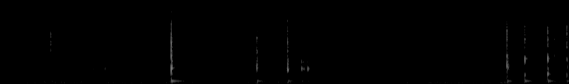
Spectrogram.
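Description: Long nails tap a clear, hollow, empty PET plastic water bottle with a white cap, held in the hands. Sharp, dry clicks come in scattered bursts with quiet gaps between them, some landing in quick pairs.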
